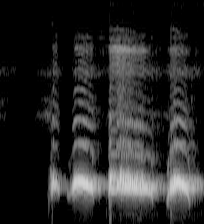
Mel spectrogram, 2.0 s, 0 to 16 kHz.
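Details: Vigorous 'kuk 2' calling of a spotted dove, meant to lure other doves into calling: a brief soft note, then three full, throaty coos, the middle one long and slightly wavering, the last rising and falling. Nothing else audible.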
